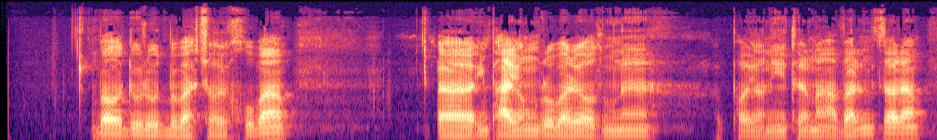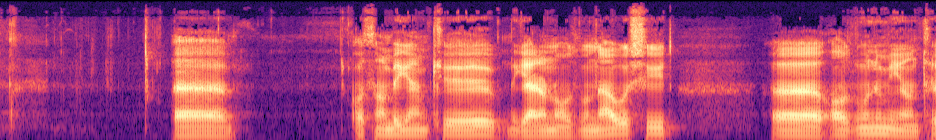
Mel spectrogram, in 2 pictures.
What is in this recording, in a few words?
voice msg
